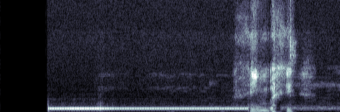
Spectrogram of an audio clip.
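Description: A phone dial tone plays as a steady, faint, continuous hum for about two seconds while someone places a call, then it cuts off and a voice talks briefly.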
